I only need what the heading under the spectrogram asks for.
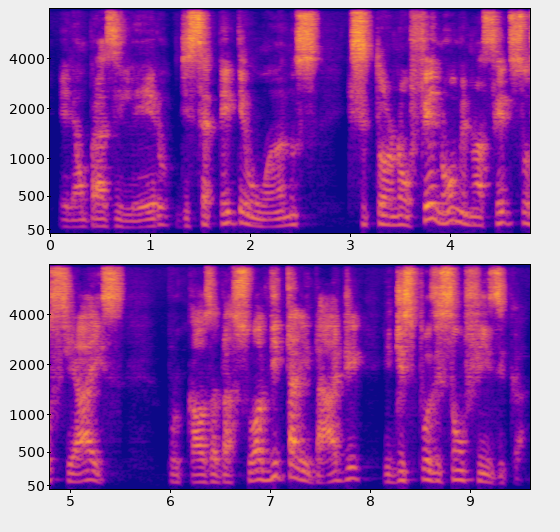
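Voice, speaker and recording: A man with a dark, mellow tone and a somewhat breathy voice speaks at a fairly slow pace. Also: medium pitch for a man, lively intonation. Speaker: interviewer, channel host. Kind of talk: show intro to camera. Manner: upbeat.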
